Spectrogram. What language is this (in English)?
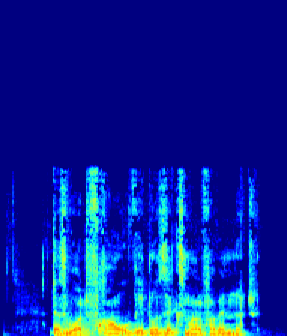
German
